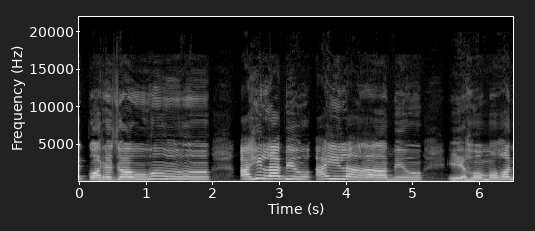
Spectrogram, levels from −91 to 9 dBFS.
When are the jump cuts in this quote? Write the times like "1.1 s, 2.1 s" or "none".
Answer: none

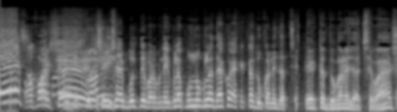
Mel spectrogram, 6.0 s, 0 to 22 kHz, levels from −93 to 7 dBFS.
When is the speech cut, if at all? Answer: 1.3 s

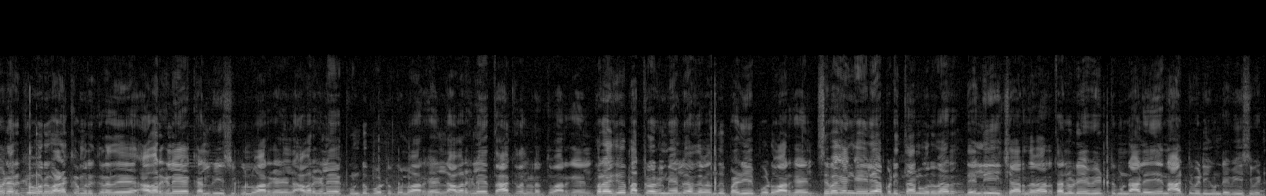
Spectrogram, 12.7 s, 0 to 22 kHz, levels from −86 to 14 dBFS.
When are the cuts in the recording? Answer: 5.9 s, 8.2 s, 9.6 s, 10.5 s

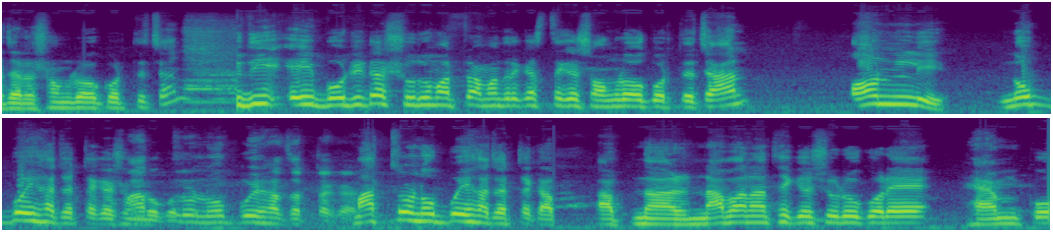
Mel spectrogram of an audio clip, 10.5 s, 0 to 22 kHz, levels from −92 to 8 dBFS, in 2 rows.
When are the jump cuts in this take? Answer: 1.2 s, 8.0 s

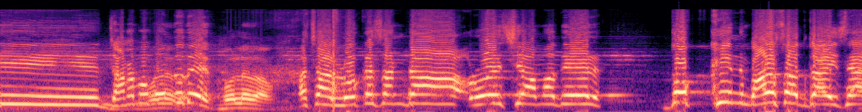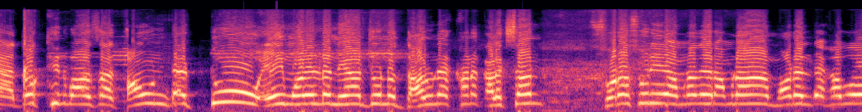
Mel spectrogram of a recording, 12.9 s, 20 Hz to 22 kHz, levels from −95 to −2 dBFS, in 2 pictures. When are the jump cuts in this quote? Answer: 7.4 s

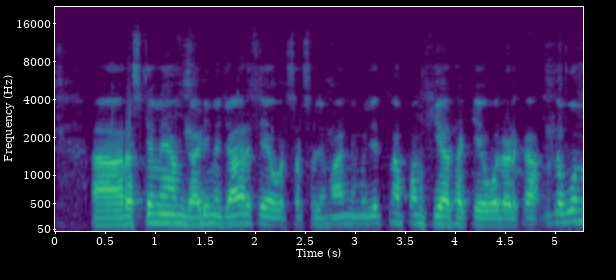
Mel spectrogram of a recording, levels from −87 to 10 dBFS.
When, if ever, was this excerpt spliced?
none

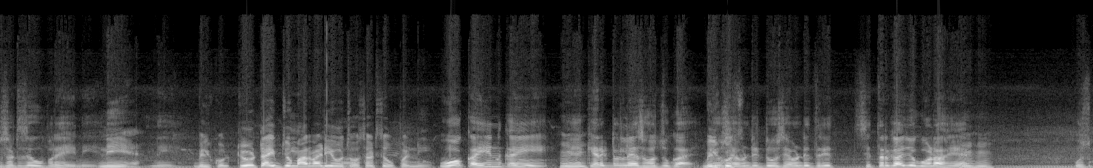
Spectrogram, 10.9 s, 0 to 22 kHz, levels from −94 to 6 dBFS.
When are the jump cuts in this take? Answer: none

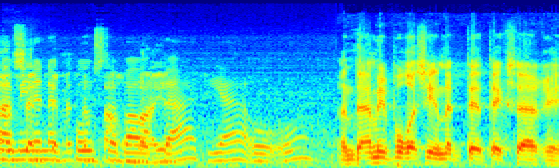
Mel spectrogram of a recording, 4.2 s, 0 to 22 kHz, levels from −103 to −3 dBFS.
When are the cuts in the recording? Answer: 2.4 s

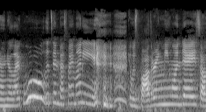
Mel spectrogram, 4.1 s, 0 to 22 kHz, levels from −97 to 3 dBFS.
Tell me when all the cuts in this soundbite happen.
2.5 s

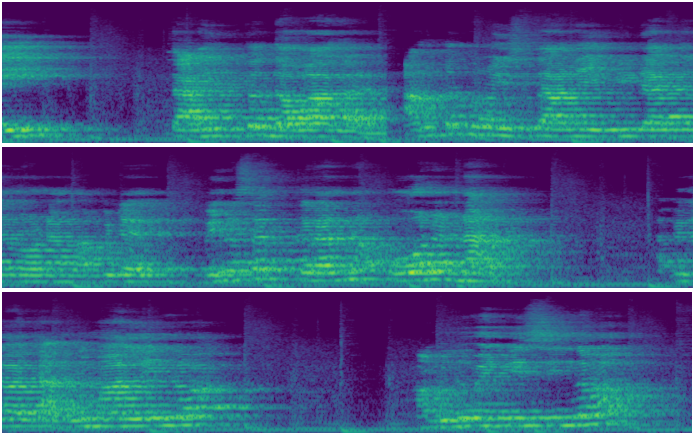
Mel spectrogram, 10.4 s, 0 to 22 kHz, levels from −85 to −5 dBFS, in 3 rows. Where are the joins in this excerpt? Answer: 2.0 s

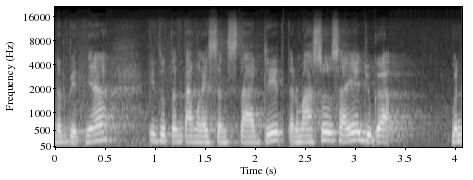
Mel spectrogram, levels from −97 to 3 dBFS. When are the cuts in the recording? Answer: 2.3 s

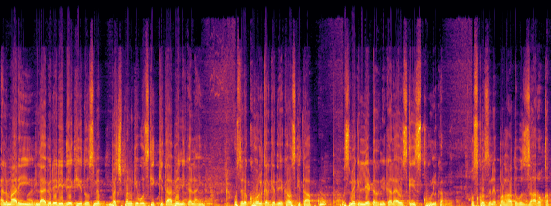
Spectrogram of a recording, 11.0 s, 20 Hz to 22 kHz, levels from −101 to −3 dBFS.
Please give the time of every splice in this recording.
none

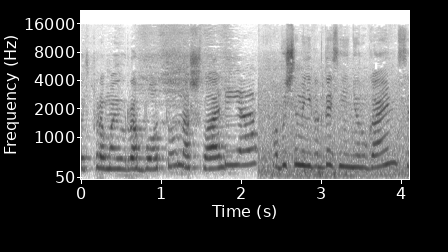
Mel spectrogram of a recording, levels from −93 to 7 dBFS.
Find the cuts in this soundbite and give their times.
2.2 s

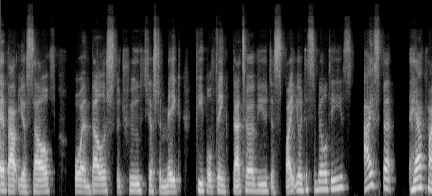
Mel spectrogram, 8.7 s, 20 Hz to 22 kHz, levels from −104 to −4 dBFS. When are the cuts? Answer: 7.1 s

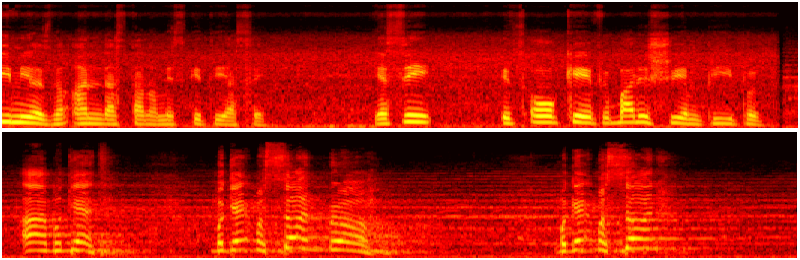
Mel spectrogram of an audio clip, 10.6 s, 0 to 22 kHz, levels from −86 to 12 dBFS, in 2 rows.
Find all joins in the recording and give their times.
5.2 s

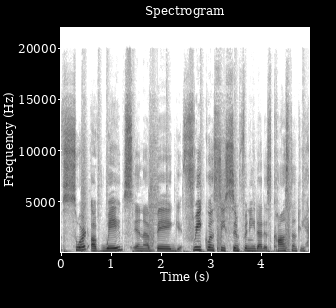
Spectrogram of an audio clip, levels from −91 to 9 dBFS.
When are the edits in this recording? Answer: 1.5 s, 2.4 s

